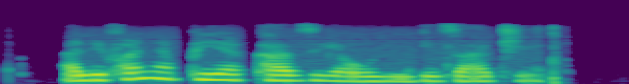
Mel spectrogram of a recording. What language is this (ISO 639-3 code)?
swa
